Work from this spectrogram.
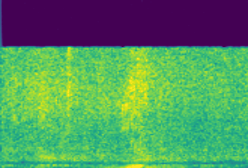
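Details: Bees swarming out of their hive make a continuous buzzing hum. A slightly louder, higher buzz swells briefly midway, likely one bee passing close.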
